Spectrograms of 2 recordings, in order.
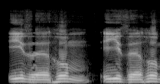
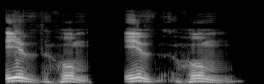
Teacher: perhatikan pada kata idhum ya, tidak boleh dipantulkan zalnya. Idhum, idhum ini kurang tepat.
